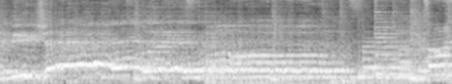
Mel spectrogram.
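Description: A live worship band plays and sings a Polish worship song: sung voices holding long notes over keyboard, guitar and drums.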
